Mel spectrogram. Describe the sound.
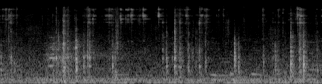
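Keys jangle and clink in repeated bursts, metallic rattles over a steady low rumble like a road, with brief murmurs of voices in the background; a city tour guide carries the key to the Bayersturm, a 40-metre, six-storey medieval town-wall tower.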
